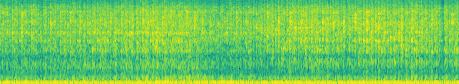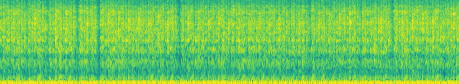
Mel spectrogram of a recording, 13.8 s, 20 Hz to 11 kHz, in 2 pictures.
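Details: Older Chevy truck started and eased backward about 40 feet under its own power for first time, cooling well; deep steady even rumble, no knocks or misses — normal running.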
